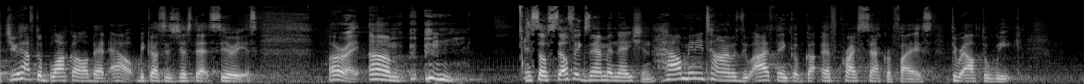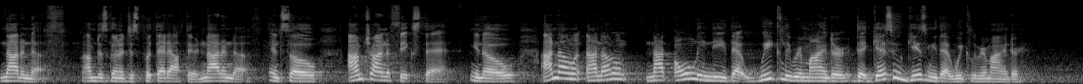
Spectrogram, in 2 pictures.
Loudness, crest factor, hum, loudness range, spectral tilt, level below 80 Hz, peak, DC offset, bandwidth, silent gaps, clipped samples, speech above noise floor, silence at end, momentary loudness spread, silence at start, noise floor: -19 LUFS; 18 dB; none; 4 LU; -5.5 dB/octave; -58 dBFS; -2 dBFS; under 0.1%; 16.5 kHz; none; under 0.1%; 25 dB; 0.15 s; 8 LU; 0 s; -44 dBFS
